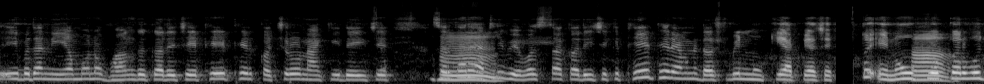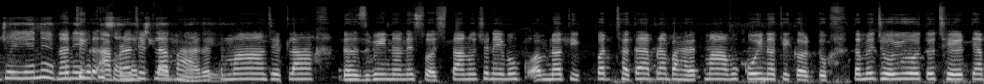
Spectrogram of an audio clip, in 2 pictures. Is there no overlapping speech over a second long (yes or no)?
no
